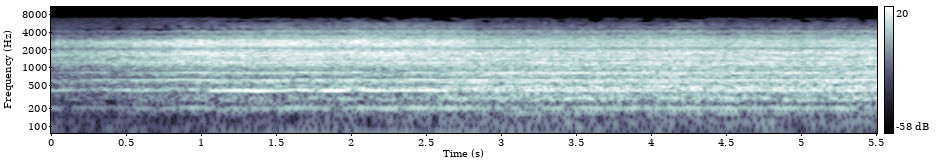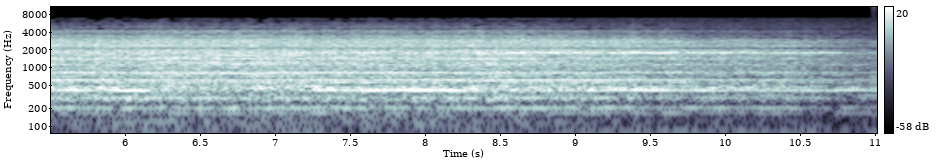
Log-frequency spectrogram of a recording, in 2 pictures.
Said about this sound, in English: Those jet dynamos you see before you exist. Jet dynamos driven by the harnessed power of 1,000 suns. Listen, Earthman. Listen to them.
